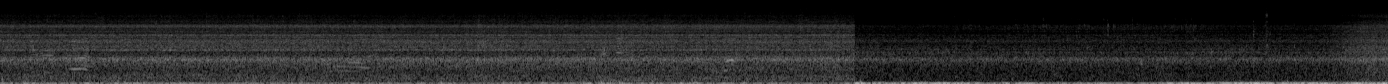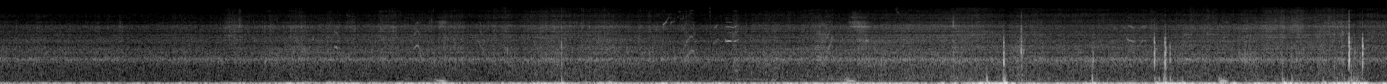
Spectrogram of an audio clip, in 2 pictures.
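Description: Whitewater rapids rush and roar steadily close by.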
